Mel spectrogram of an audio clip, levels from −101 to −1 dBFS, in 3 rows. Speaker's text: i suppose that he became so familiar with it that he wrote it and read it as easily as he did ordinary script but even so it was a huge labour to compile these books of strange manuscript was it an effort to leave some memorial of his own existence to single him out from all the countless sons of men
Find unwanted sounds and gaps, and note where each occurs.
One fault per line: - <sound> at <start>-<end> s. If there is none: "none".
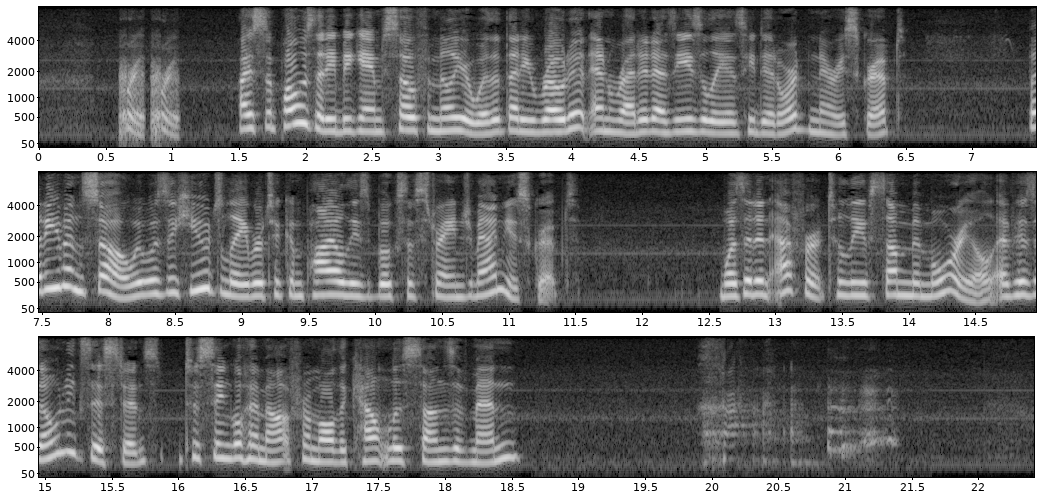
- laugh at 0.6-1.1 s
- laugh at 19.9-21.4 s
